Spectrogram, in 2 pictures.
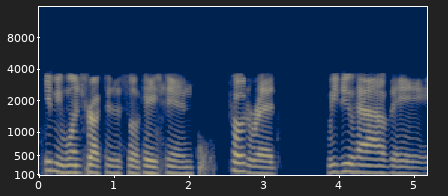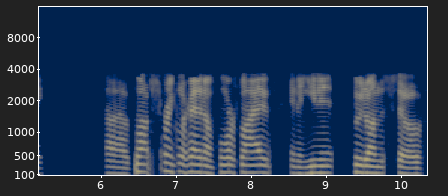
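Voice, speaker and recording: A man's voice: on the high side, fairly even intonation, a little slow, clean tone, no echo. A man reporting to dispatch as a fire incident commander, tersely, over a two-way radio. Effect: fire radio transmission. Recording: tinny narrowband two-way radio.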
